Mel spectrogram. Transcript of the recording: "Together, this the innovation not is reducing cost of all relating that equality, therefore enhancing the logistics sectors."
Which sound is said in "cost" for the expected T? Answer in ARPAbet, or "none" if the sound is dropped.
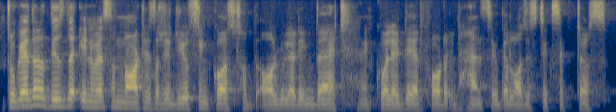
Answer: T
